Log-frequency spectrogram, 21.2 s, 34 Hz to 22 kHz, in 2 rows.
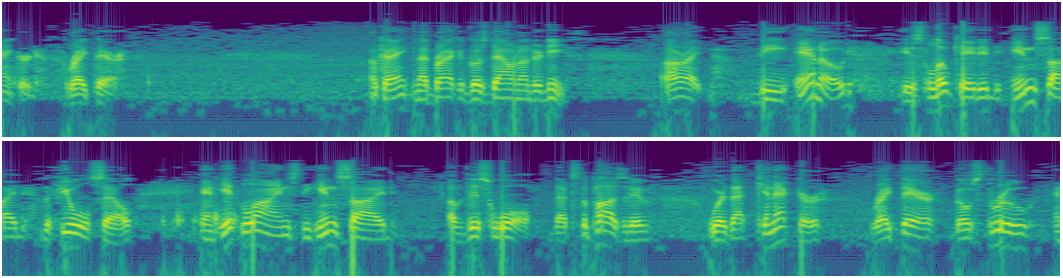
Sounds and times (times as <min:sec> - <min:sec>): Speech: 0:00.0 - 0:01.3, 0:03.7 - 0:05.8, 0:06.6 - 0:21.1.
